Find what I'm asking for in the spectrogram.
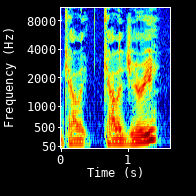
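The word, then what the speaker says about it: Cagliari: I can never pronounce this team's name. Calgary. – Yeah. – That's my Italian. – It's a silent G.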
